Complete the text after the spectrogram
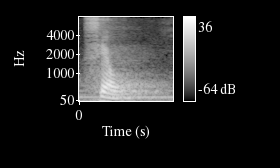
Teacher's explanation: Céu termina em uma estrutura que nós chamamos de ditongo oral aberto.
